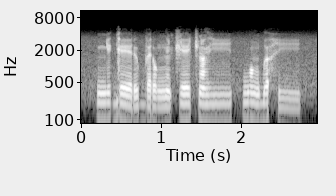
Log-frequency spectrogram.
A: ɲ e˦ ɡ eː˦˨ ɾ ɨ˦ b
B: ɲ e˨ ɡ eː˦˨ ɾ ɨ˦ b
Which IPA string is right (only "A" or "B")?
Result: A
